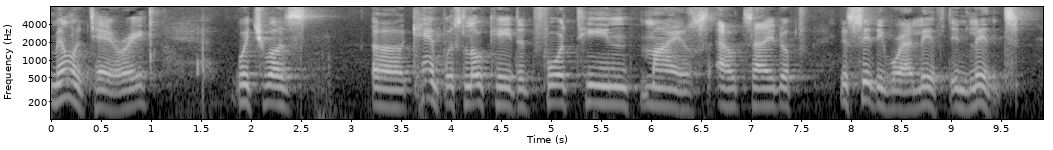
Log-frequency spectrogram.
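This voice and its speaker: A woman's fairly low voice in a German accent, very slow in pace and fairly even in intonation. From Austria. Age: 90s. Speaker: local history interviewee. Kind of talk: oral history interview.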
